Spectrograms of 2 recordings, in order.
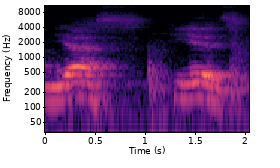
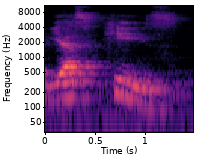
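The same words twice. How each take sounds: First: "is" said in full, stressed. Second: "he is" squeezed into "he's"; wrong contracted answer. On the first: Teacher models a short answer, stress on "is". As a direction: put the weight on "is", no contraction. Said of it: "we put the emphasis on the verb". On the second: Teacher shows what not to say, contracted "he's". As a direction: run "he is" together as "he's". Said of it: "You cannot say". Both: Shown as a demonstration.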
